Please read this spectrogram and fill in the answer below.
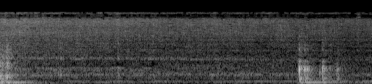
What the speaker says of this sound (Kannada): ಕರಿಬೇವು, ಹುರ್ಕಿರಲ್ಲ ಅದನ್ನು ಹಾಕ್ಕೊಂಡು ಸ್ವಲ್ಪ ಎಣ್ಣೆಯಲ್ಲಿ ಫ್ರೈ ಮಾಡ್ಕೊಂಡು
